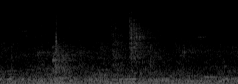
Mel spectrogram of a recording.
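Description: Room tone with faint, indistinct voices in the background and two sharp clicks, about half a second in and again a little past a second.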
